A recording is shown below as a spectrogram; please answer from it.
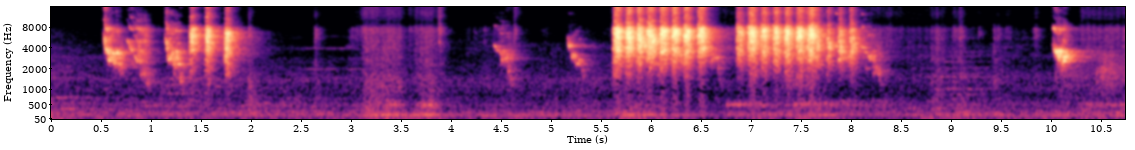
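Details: Budgerigars giving quick chirp clusters, then two long, rapid, rasping buzzy trills, with a last chirp at the end.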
